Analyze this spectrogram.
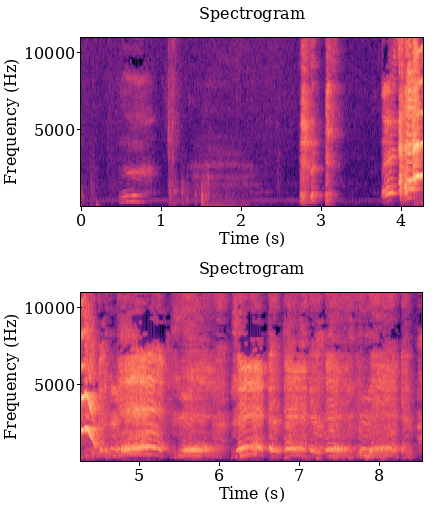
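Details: Young child gives two quick, dry coughs, followed by several seconds of bubbly giggling laughter from another young child.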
